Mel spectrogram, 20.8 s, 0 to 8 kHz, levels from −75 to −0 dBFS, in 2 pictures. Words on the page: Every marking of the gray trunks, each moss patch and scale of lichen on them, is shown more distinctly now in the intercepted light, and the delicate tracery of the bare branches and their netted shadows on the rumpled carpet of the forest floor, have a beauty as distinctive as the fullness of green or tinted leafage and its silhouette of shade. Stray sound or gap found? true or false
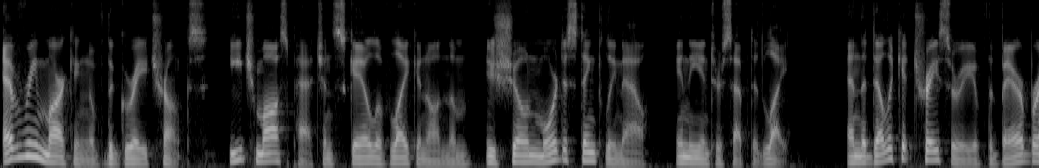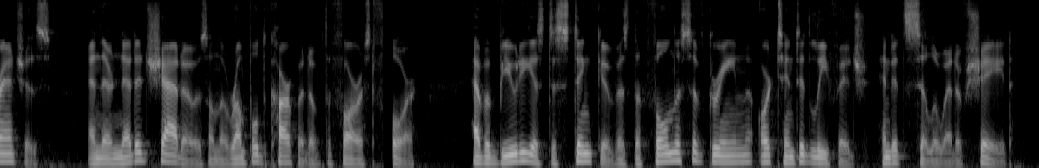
true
